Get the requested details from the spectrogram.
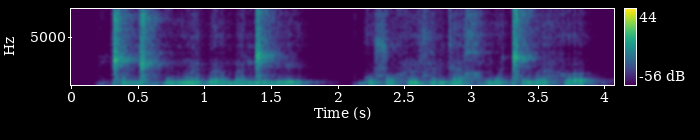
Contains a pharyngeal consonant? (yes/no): no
